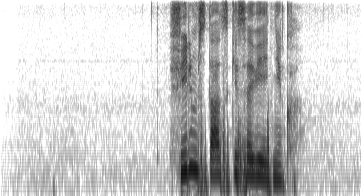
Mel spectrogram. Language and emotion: Russian, neutral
